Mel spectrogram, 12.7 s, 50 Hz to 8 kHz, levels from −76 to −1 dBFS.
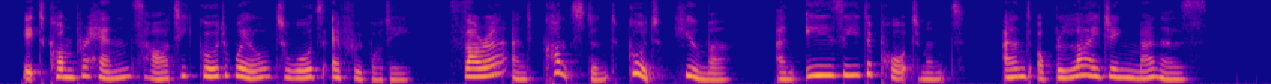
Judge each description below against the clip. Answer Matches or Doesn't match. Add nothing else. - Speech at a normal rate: Doesn't match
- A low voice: Doesn't match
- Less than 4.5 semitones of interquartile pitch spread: Doesn't match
